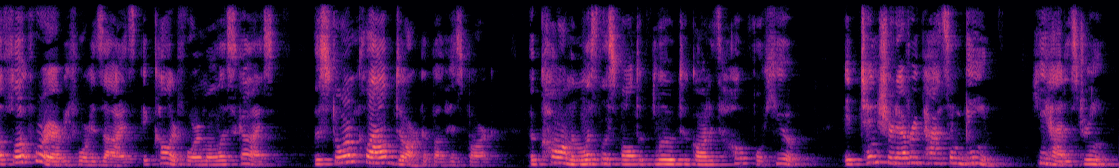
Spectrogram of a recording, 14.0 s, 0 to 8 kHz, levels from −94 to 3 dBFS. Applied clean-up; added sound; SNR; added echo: none; none; none; reverberation time 0.5 s.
